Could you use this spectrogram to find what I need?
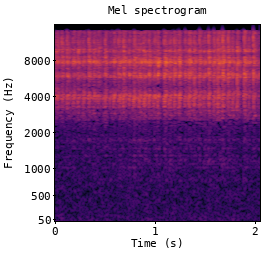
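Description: A rattlesnake rattles with a steady, dry buzz.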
